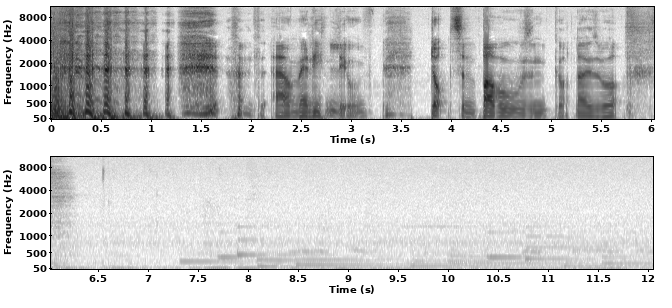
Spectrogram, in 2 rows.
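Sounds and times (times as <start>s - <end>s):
man laughing loudly: 0.0s - 3.0s
breathy exhale: 5.8s - 6.4s.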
